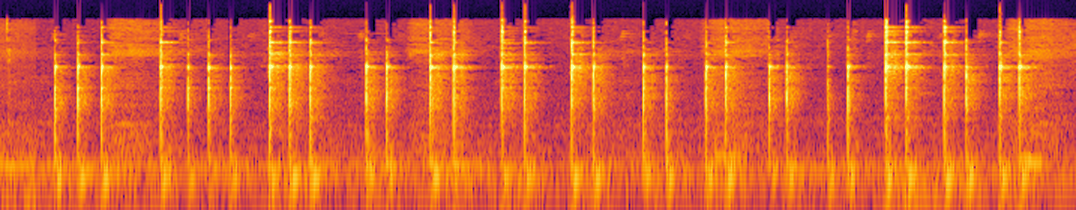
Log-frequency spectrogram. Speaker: notice how dead the sound is there's no ring to it no crack with a crack and here's the crack that's stopping those sound WS from radiating around the stone to produce the ring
